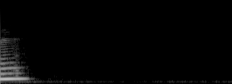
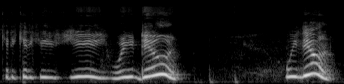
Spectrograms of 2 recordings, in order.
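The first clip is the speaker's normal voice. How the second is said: high cooing pet voice; 6 semitones higher, much faster than usual. Real, not acted. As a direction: coo at the kitty up high. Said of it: "I don't talk to her like that".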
